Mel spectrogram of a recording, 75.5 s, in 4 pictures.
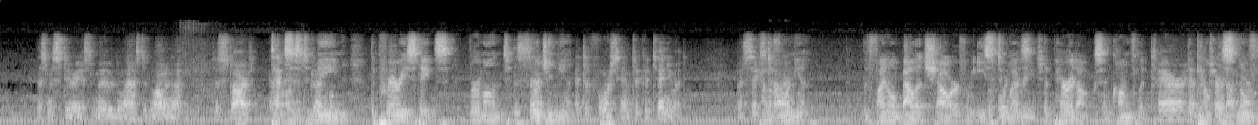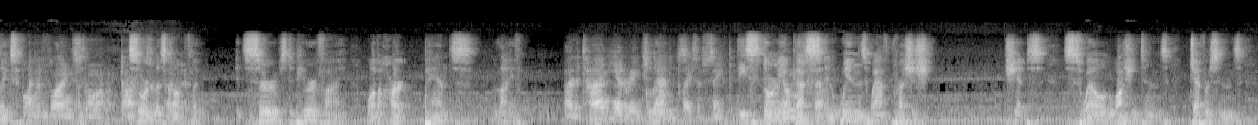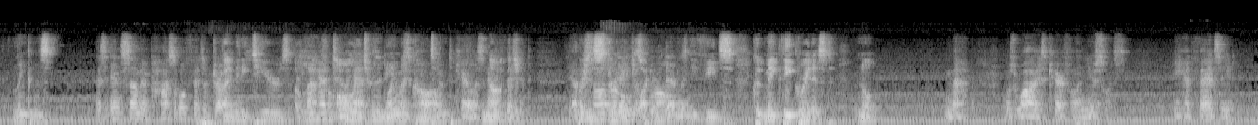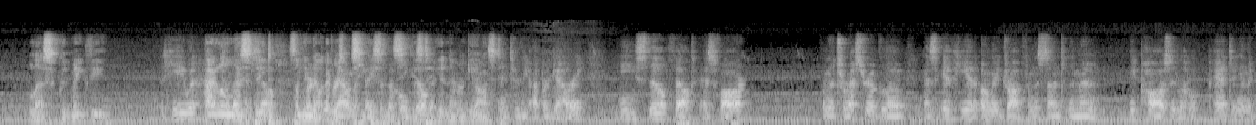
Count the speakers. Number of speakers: two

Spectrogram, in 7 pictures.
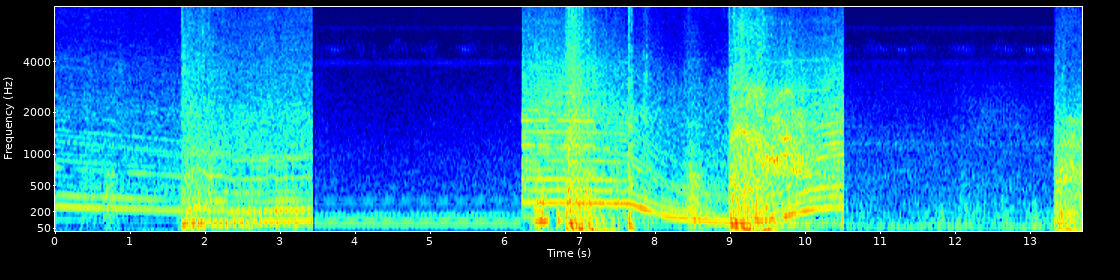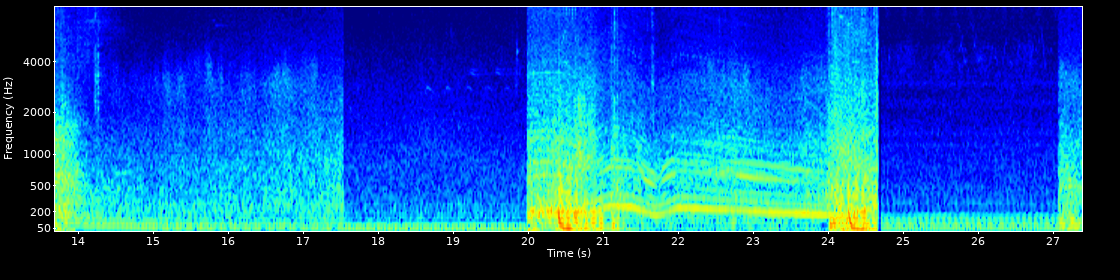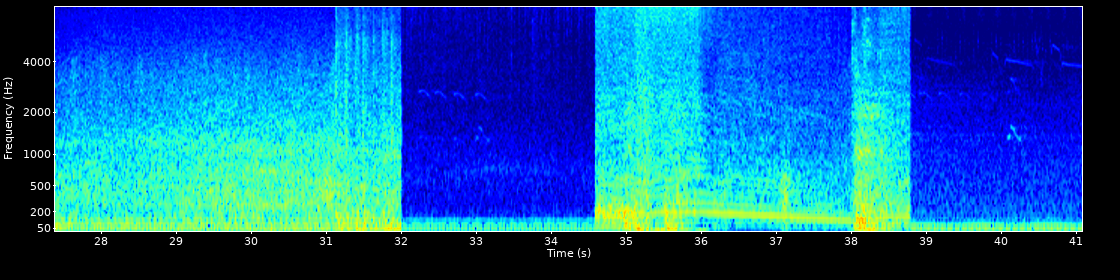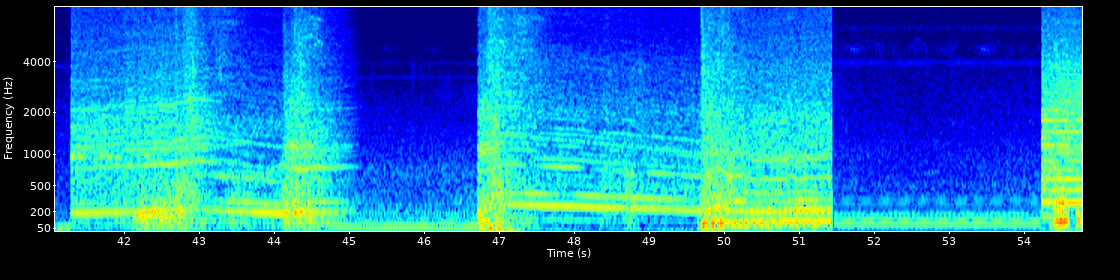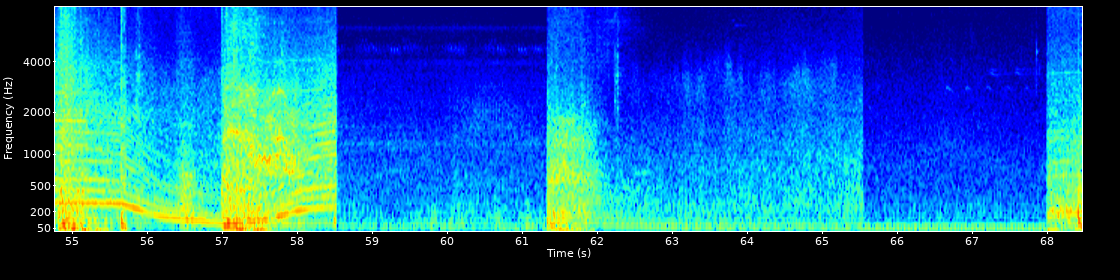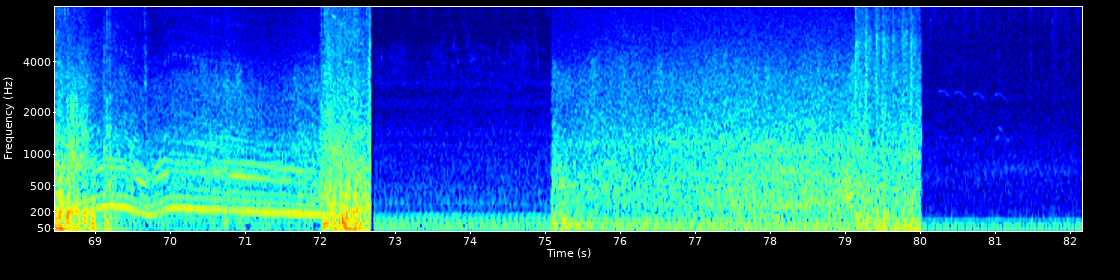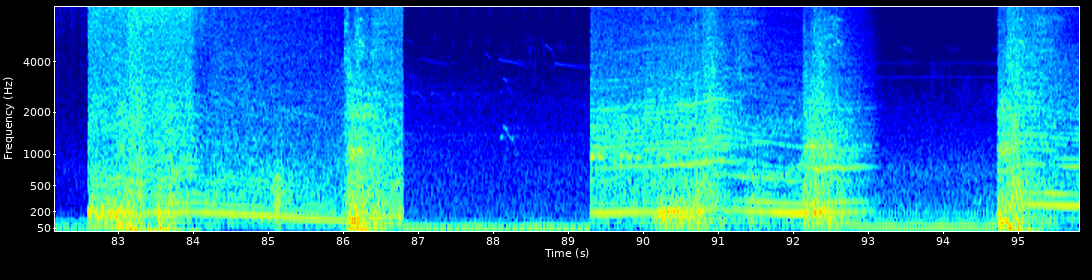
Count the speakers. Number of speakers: zero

